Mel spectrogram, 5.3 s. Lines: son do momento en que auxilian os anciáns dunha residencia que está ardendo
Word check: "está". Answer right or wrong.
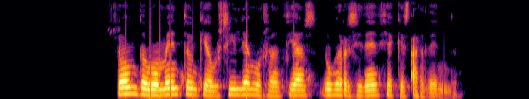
wrong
